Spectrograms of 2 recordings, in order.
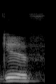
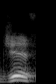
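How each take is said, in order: First: The word begins with a hard G sound. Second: The word begins with a J sound. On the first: This is how the speakers themselves say it. "we pronounce it GIF" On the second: This is how longtime industry people say it. "we hear GIF and we want to just get bread and put it, put it on the bread"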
